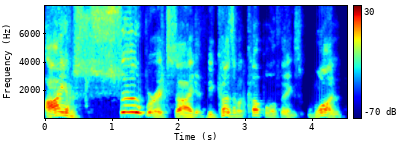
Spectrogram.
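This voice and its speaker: A man hosting a casual livestream, from the American Midwest, talking in a rambling, chatty way that keeps interrupting itself, his throat still slightly hoarse. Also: high-pitched, huge pitch swings, slow pace. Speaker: livestream host.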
